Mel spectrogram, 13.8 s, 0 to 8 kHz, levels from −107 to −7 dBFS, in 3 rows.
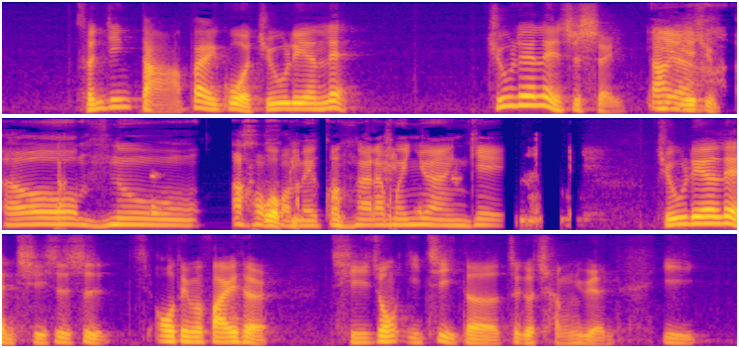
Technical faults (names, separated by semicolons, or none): speech suppressed in double talk; echo leak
